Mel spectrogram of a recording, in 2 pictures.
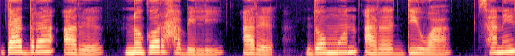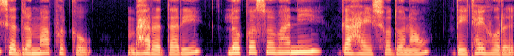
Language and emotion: Bodo, neutral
